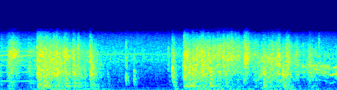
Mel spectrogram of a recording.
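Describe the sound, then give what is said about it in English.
A locked office door is forced open with a run of heavy thuds, rattling and scraping in two loud bursts, with no voices. “The door of it was locked. Crothers, open up! Crothers! Okay, then I'll open it.”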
